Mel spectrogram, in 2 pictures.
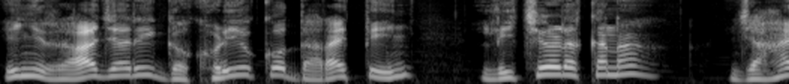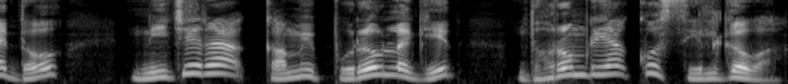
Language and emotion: Santali, disgusted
